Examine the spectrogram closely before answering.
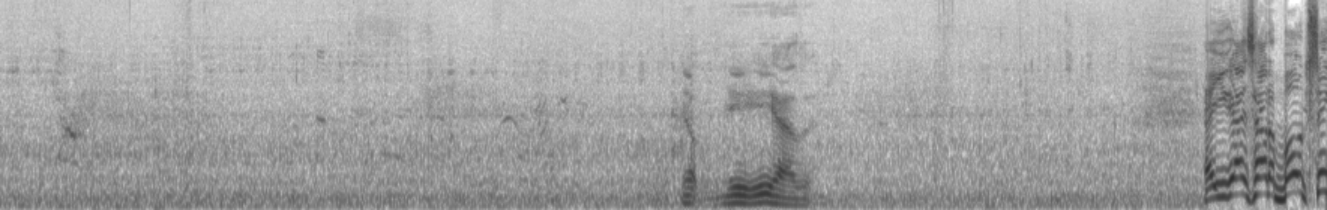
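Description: A boat engine idles nearby.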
